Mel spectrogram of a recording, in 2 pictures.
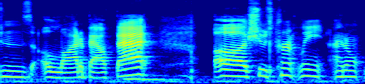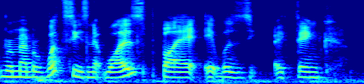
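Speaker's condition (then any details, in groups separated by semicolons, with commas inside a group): No condition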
